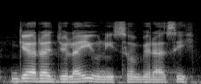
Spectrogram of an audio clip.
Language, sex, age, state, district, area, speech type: Urdu, male, 30-45, Delhi, South Delhi, urban, spontaneous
